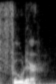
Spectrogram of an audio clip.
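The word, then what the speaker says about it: foeder: That word is pronounced fooder.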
